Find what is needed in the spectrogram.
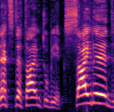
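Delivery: shrill, very high screaming rant. Retelling how he kept screaming at the groom: imitating someone screaming. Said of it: "he continued screaming at him".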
